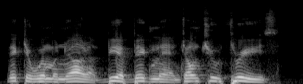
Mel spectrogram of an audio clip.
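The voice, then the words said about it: Imitates another person's voice. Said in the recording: “my Shaq impression. It's terrible.”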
